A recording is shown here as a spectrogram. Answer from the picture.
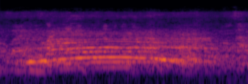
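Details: Massive Indonesian cow giving a single long moo that rises, holds and slowly falls over about two and a half seconds, with full, resonant overtones and little else heard.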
